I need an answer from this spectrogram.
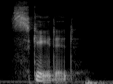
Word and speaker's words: skated: Well, no, because the E in the word skate is silent. So then the T is the important part. It's the last pronounced letter, so it becomes skated.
